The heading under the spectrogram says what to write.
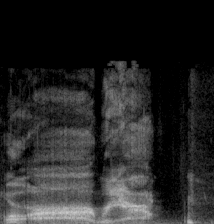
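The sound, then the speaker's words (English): A voice imitates a reptilian wyvern's shrieks: two strained, warbling screeches with a rising-and-falling pitch, the second bending and wavering, followed by a short grunt after a brief pause. “Making like reptilian shrieky sounds.”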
